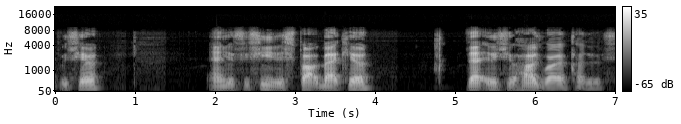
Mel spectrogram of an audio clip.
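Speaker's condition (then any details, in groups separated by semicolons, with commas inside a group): Mouth cancer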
